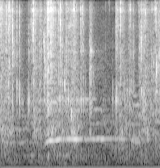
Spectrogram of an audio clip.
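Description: A series of light, irregular clicks and taps from handling painting tools at the canvas.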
